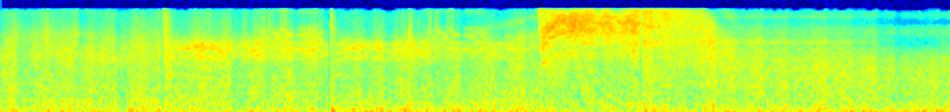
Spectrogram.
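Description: Electricity crackles and zaps in sharp bursts.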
